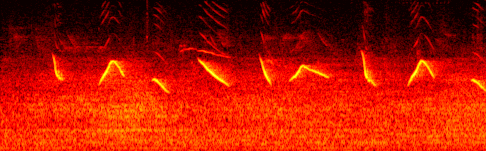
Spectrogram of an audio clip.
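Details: Streaked saltator song of melodious whistled notes given almost twice a second, mixing quick falling slurs with longer rising-and-falling whistles in a loose rhythmic pattern, with low background noise.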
